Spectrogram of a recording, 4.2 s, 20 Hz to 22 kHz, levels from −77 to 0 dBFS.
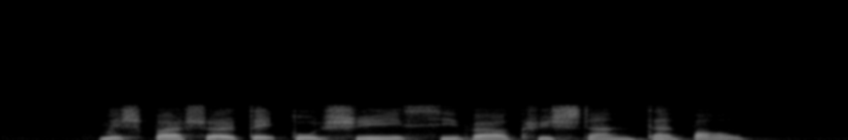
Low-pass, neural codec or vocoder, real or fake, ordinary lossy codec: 5.4 kHz; codec, 16 kHz, 0.5 kbps, FunCodec, trained on Chinese and English, 25 frames a second; fake; none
